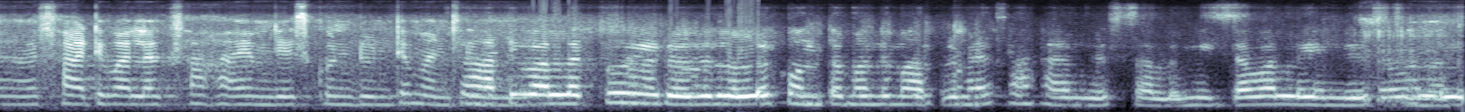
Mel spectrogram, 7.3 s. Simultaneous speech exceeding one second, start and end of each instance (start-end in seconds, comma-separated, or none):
3.5-5.7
